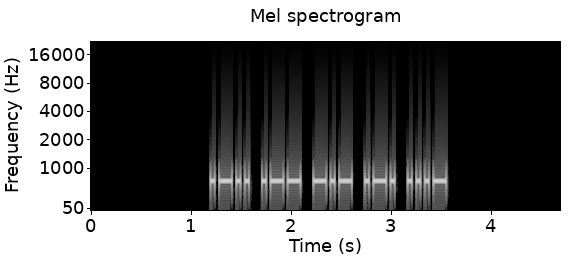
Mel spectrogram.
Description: Morse code, heard as a keyed tone, about 29 wpm, 700 Hz. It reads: LWKRV
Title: Code Groups - 5 Letters - 28wpm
